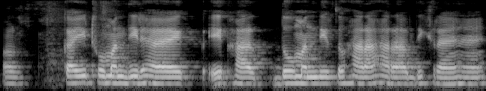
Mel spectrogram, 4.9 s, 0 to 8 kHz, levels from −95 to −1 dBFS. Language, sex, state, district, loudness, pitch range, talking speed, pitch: Hindi, female, Chhattisgarh, Korba, -28 LUFS, 165-175 Hz, 170 wpm, 170 Hz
